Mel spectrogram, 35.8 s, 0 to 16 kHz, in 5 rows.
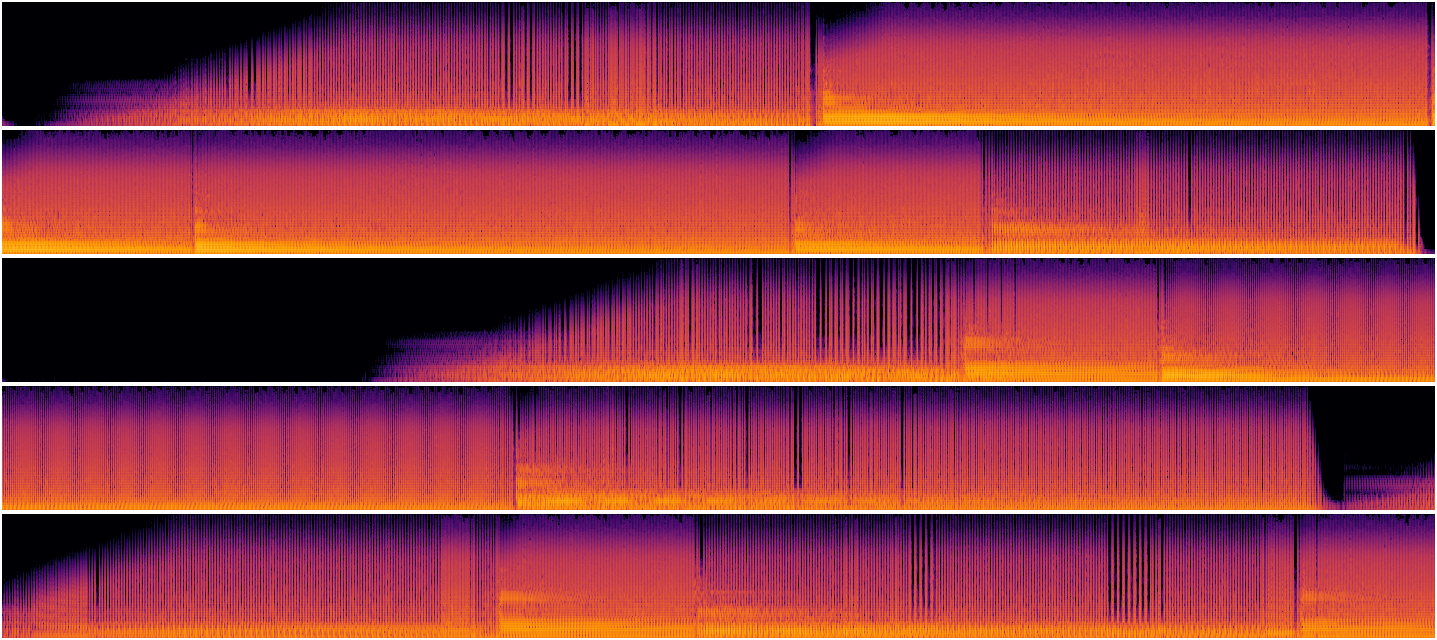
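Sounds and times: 
square wave synth tone with long attack: 0.6s - 14.2s, 16.4s - 35.8s.

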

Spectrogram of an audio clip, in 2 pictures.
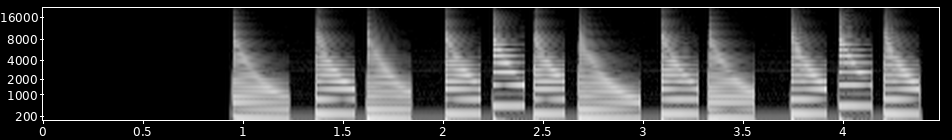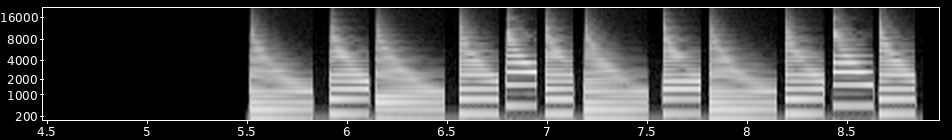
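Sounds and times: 
ring modulator effect comparison: 1.0s - 4.4s, 5.5s - 8.9s.

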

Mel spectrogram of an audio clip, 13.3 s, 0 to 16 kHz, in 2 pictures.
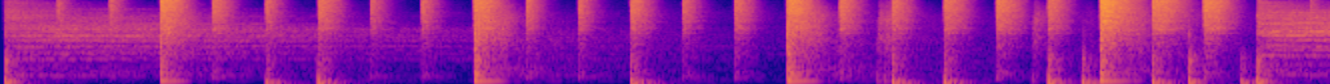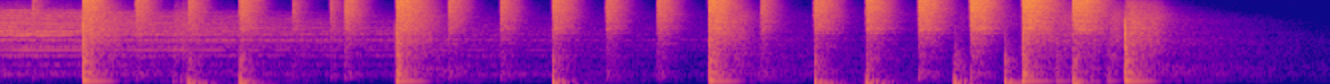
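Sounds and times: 
vintage dry drum kit: 0.0s - 13.0s.

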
